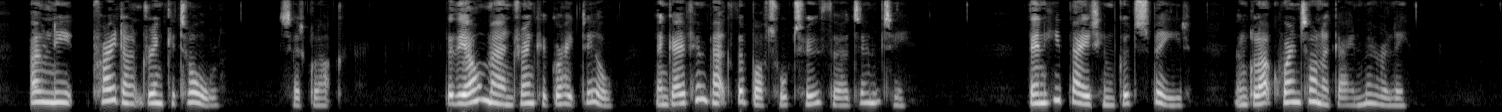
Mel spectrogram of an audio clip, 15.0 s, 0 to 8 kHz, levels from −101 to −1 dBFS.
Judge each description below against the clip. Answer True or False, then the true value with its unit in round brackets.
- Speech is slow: False (150 wpm)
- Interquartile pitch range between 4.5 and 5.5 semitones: True (4.8 semitones)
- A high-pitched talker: True (245 Hz)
